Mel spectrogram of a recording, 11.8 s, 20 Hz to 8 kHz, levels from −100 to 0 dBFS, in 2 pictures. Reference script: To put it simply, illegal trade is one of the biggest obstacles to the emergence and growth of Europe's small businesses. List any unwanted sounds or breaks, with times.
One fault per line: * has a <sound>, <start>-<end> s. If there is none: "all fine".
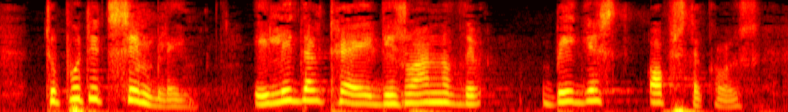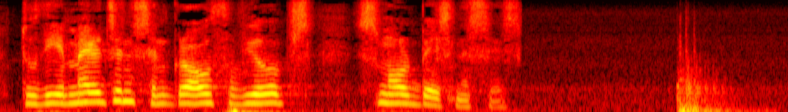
* has a thud, 11.0-11.8 s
